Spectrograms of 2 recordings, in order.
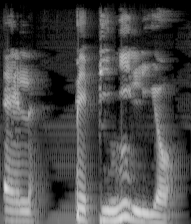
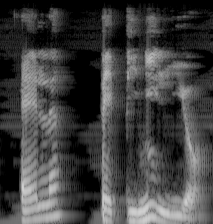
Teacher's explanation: Et vous faites bien le double L comme un L suivi d'un I.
